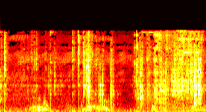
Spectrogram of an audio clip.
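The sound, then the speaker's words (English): Metallic clinks and rattles as a padlock is forced open, with several irregular bursts of clanking and grinding over a low, steady background. “Let's hope I can crack that padlock.”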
